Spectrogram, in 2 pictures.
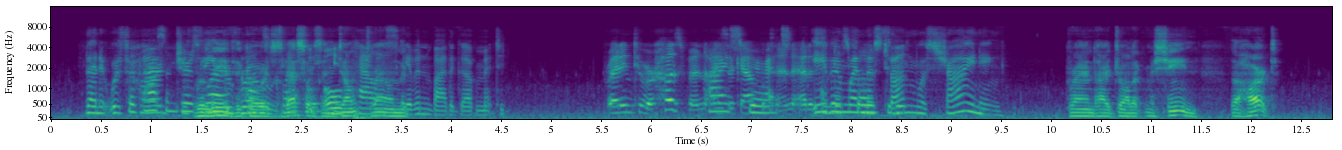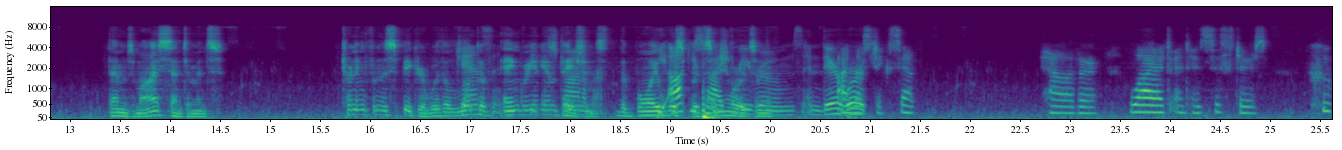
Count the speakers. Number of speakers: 5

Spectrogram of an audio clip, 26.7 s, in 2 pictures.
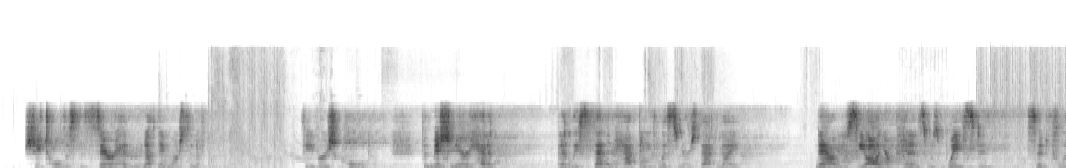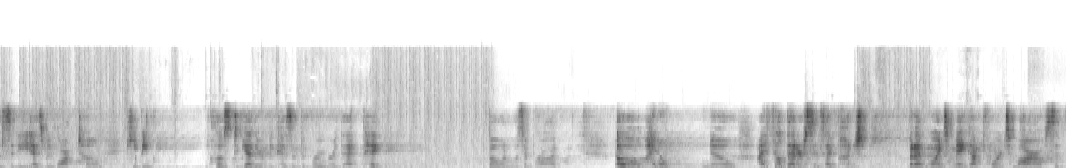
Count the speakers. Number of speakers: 1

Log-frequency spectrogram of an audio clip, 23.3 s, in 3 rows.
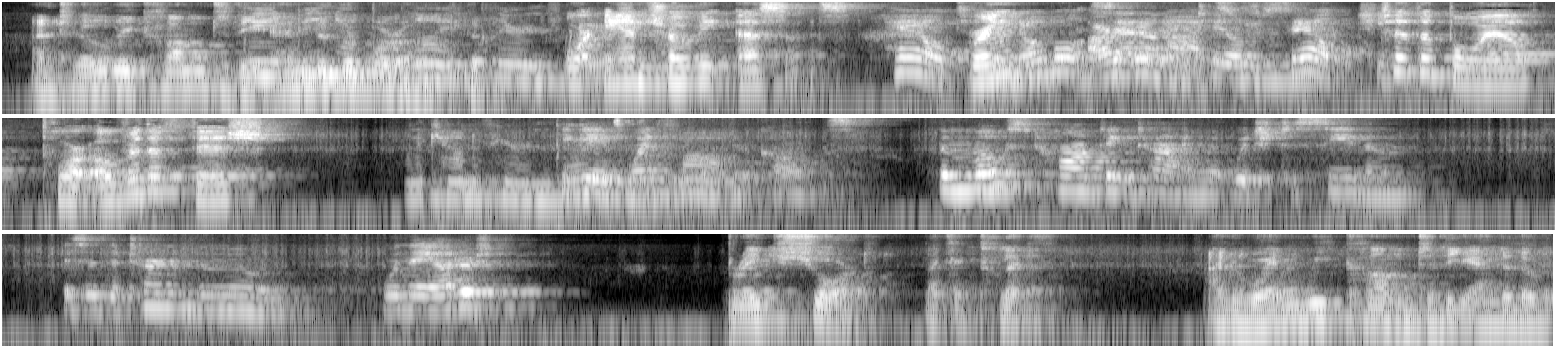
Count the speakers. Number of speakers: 5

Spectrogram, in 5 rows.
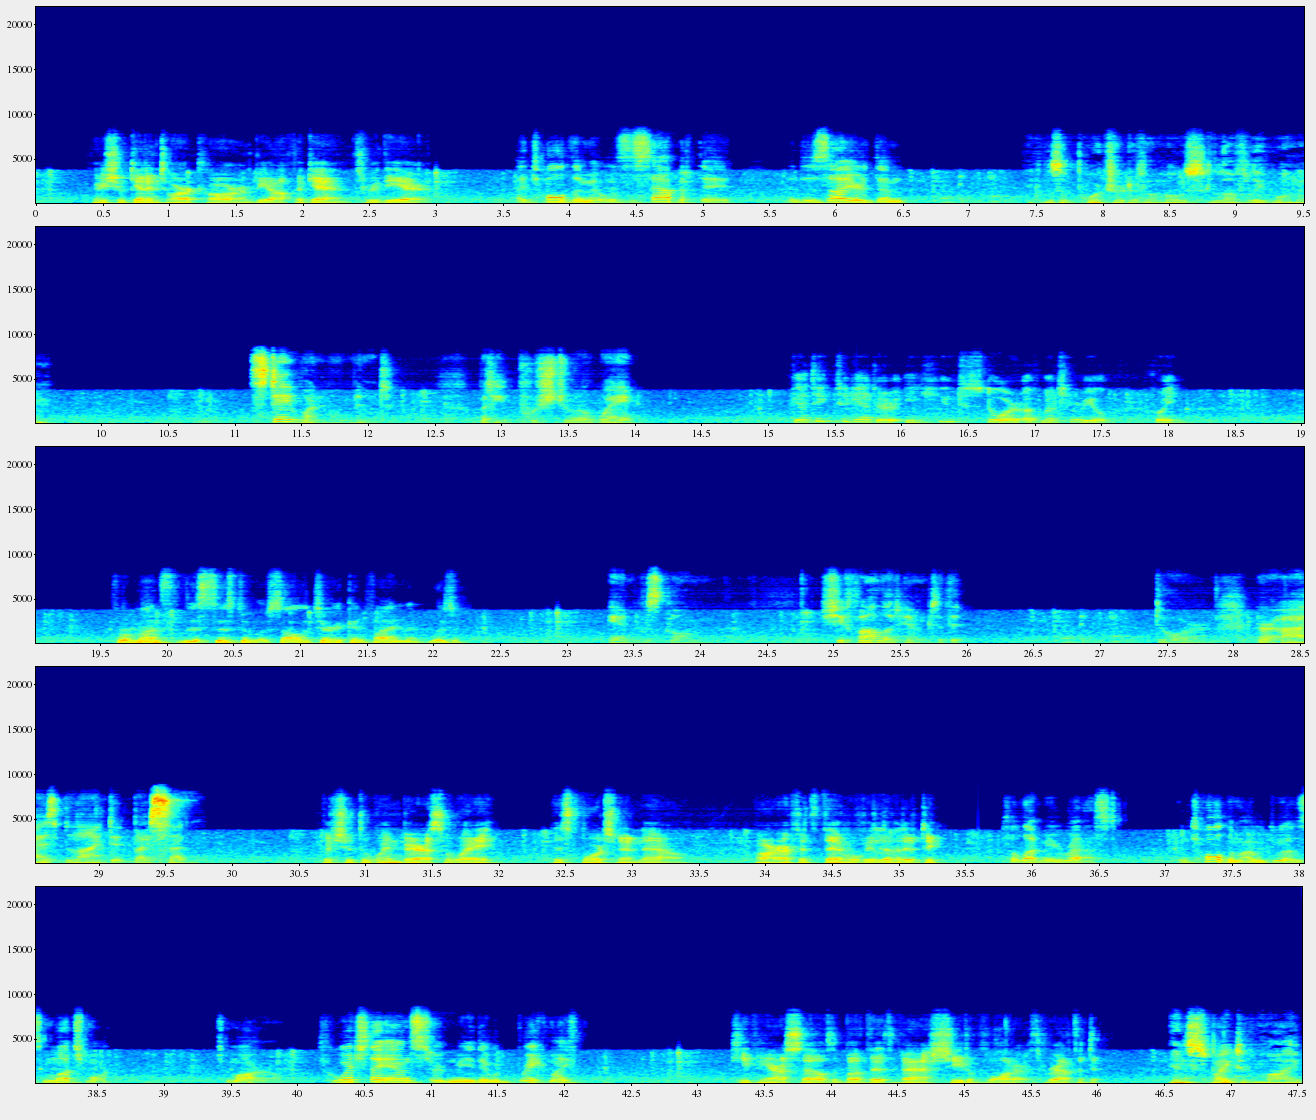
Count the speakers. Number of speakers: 6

